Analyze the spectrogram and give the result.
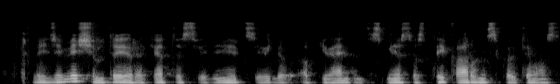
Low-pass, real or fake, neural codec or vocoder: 7.2 kHz; fake; codec, 24 kHz, 6 kbps, HILCodec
